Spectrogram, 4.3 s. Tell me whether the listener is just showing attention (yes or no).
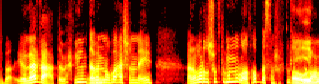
no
